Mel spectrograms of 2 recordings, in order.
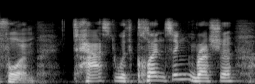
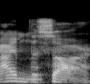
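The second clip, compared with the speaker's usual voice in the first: mock boastful, power-tripping tsar voice, lower pitch; 5 semitones lower than usual. Retelling how the tsar saw himself: imitating a power-tripping tsar. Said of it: "He was power tripping".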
